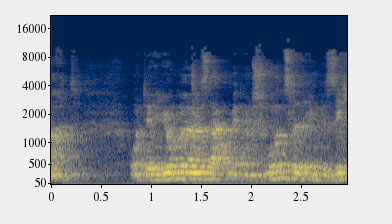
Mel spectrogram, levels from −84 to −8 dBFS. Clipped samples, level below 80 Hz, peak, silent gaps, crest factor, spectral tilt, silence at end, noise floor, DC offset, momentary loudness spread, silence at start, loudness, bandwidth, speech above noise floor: under 0.1%; -52 dBFS; -6 dBFS; none; 16 dB; -6.5 dB/octave; 0 s; -44 dBFS; under 0.1%; 13 LU; 0 s; -22 LUFS; 10 kHz; 23 dB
